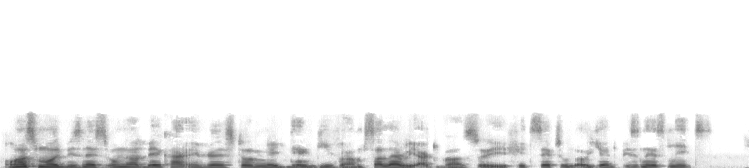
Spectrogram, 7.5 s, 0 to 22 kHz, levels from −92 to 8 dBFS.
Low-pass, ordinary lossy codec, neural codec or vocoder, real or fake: 7.2 kHz; MP3, 48 kbps; codec, 16 kHz, 2 kbps, X-Codec, HuBERT features, trained on balanced general audio; fake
